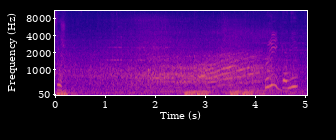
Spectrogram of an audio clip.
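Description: A car drives past, its engine swelling and then fading.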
